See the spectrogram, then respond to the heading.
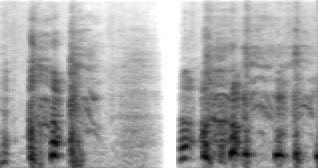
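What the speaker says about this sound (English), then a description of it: "I can't shake this lingering cough" A series of harsh, close coughs in quick bursts, a brief pause, then more hacking coughs and throat-clearing sounds.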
